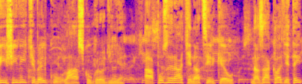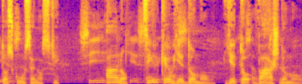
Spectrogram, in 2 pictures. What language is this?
Slovak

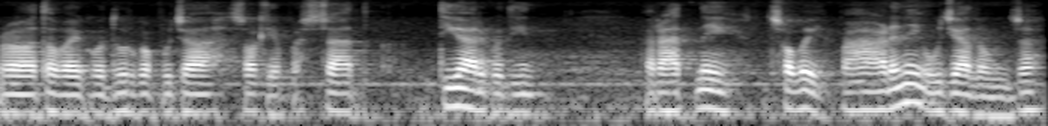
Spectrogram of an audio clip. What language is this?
Nepali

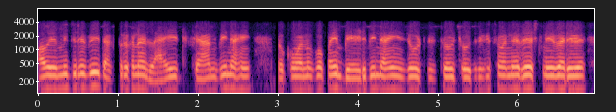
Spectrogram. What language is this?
Odia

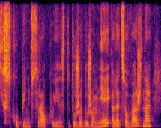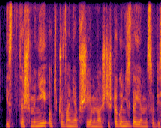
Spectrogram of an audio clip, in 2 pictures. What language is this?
Polish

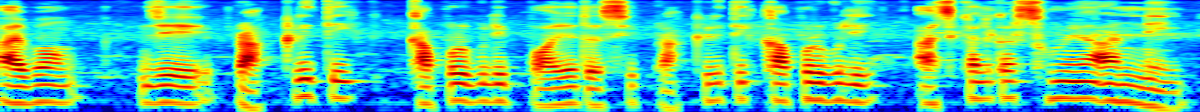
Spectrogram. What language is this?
Bangla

